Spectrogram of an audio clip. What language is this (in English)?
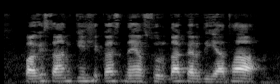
Urdu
